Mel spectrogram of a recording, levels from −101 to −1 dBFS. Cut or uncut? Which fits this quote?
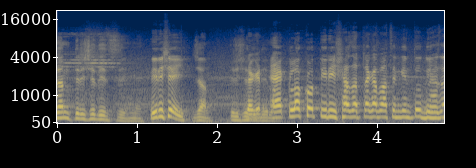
uncut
